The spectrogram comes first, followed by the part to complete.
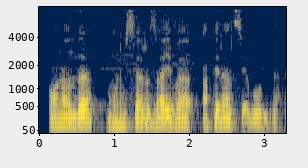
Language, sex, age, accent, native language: Uzbek, male, 18-24, Samarqand, Uzbek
